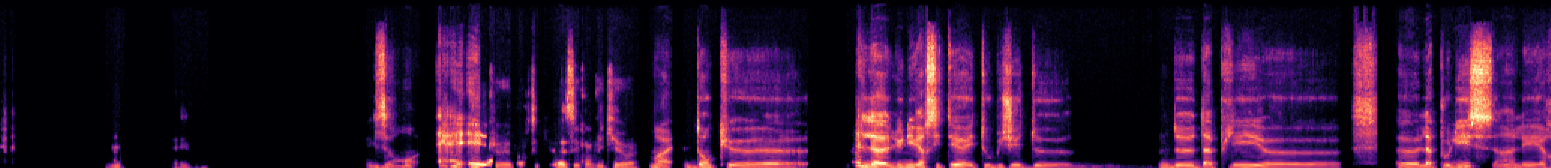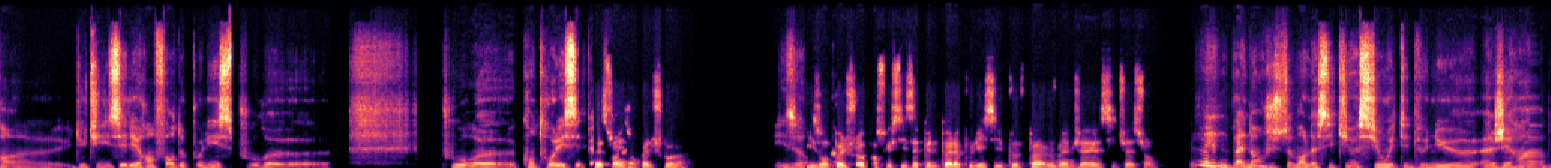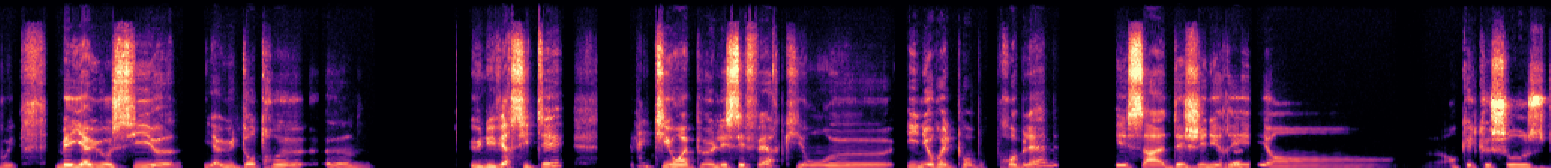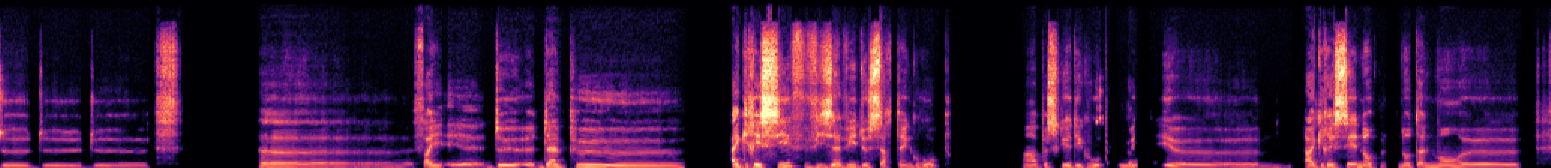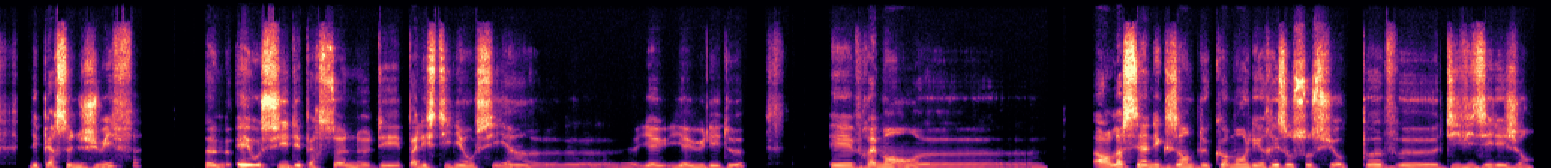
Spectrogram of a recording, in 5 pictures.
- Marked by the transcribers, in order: throat clearing; other background noise; throat clearing; drawn out: "en"; drawn out: "heu"; tapping; drawn out: "heu"
- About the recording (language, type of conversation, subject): French, unstructured, Penses-tu que les réseaux sociaux divisent davantage qu’ils ne rapprochent les gens ?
